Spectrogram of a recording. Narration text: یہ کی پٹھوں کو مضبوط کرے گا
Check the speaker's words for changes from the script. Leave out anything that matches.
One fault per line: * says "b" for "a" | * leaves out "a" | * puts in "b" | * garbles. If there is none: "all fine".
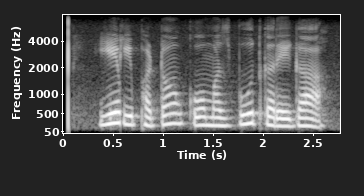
all fine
